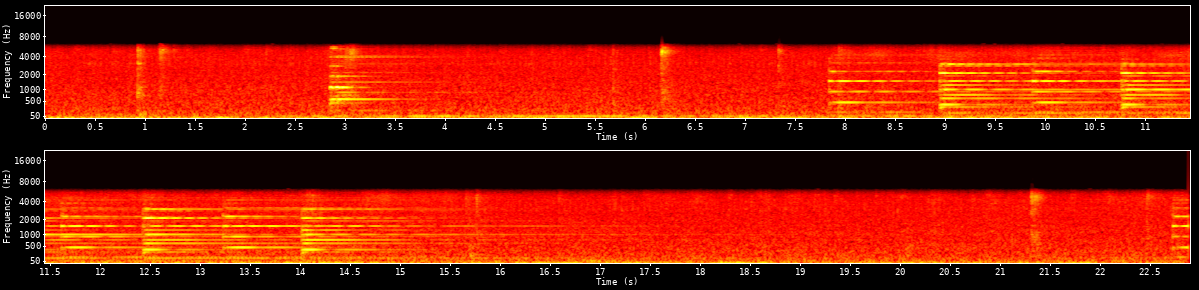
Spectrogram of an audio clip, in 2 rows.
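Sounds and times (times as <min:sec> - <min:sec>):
mantel clock bim-bam chime: 0:02.9 - 0:04.2, 0:07.8 - 0:17.5.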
